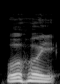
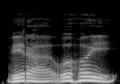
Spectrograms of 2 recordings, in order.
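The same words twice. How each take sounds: First: A sing-song answering hail; lilting call back. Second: Slow, drawn-out call across the beach. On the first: Girl answering her sweetheart's call, lilting hail. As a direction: toss the ohoy back playfully. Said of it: "ఆమె కోకువలాడే గొంతుతో". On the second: Fisherman calling his sweetheart from the boat, long loud hail. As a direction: stretch the ohoy out to reach her. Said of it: "అని పిలిచాడు". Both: A narrator's reading.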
